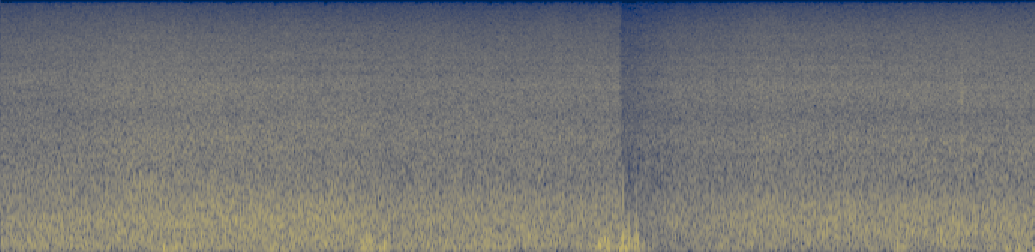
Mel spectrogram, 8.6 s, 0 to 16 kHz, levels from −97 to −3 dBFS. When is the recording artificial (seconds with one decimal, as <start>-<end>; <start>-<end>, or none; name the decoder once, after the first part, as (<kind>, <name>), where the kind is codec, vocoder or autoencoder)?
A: 3.2-6.0 (autoencoder, DAC-VAE); 7.5-8.6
